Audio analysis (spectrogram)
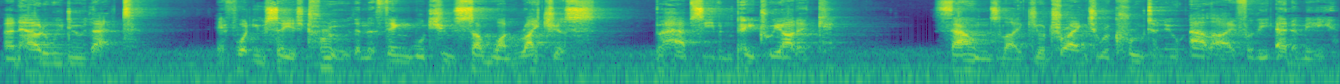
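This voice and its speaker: Man acting a very deep, grim alien lieutenant. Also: steady tone, big-room sound, background noise. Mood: skeptical. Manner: measured, blunt, doubting. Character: grim, skeptical male alien military lieutenant. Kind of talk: audio drama villain acting.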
